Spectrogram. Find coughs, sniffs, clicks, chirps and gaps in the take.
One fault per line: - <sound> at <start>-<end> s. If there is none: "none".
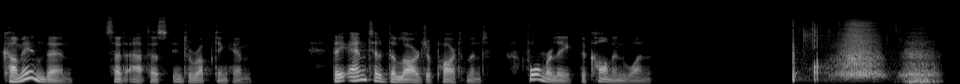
- breath at 7.9-9.5 s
